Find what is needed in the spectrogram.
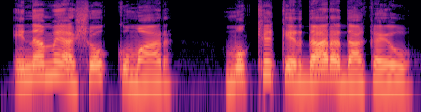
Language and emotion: Sindhi, neutral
